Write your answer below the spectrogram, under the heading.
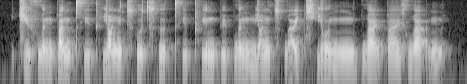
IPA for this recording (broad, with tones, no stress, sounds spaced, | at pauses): t͡ɕ y˥˩ f w ə˧˥ n p a˥˩ n t̪ʰ i˧˥ pʰ j ɑ˧˥ ŋ t͡sʰ u˥˧ t͡sʰ ɹ̩˥˩ t̪ʰ i˥ pʰ i˥ n p y˥˧ p w ə˥˩ n m j ɑ˧˥ ŋ t͡sʰ w a̰˨˩ ɪ̯ t͡ɕʰ j o˥˩ ʊ̯ n̪ i˩ n n̪ u˧˥ p w a̰˨˩ ɪ̯ p a˧˥ ɪ̯ x w a̰˨˩˦ n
